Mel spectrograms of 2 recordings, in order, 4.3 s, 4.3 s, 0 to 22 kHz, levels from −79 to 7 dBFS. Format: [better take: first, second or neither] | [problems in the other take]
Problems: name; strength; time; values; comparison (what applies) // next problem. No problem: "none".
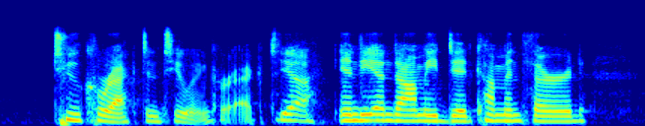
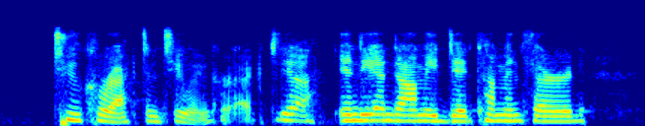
first | garbled, watery; badly; nothing above 7.5 kHz; slightly in the first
